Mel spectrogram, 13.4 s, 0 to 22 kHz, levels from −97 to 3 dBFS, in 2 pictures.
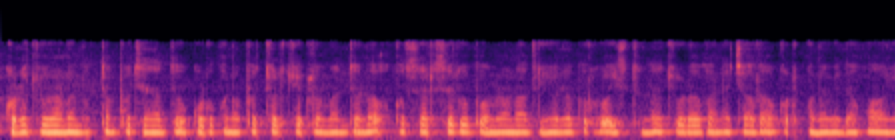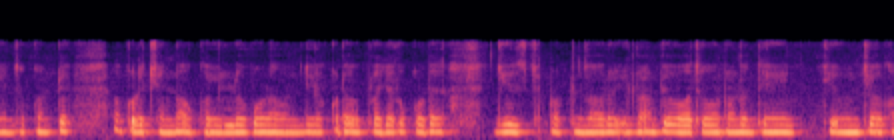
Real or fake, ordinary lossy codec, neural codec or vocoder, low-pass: fake; none; codec, 16 kHz in and 24 kHz out, 2.2 kbps, FireRedTTS-2 codec; 7.2 kHz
